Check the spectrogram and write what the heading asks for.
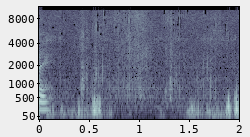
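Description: A few soft footsteps of a person walking over dry mulch and straw-covered soil, in two small groups about a second apart.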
